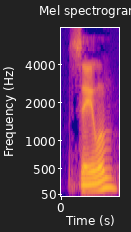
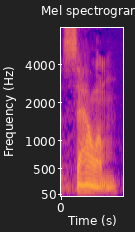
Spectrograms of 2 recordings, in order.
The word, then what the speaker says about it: Salem: we were Salem Salem I called it sallim just somebody and they were like what I was like yeah I was up in Salem Mass and they're like I've never heard it called that before yeah Salem I just drag my A's cuz it's say like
